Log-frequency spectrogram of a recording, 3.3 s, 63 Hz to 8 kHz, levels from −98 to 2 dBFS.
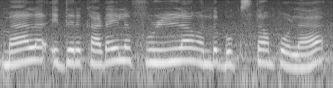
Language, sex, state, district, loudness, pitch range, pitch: Tamil, female, Tamil Nadu, Namakkal, -13 LUFS, 245-275 Hz, 260 Hz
